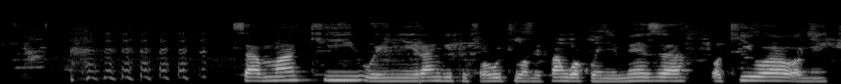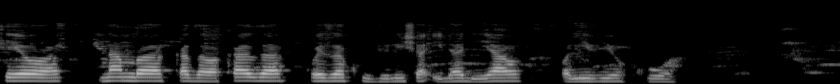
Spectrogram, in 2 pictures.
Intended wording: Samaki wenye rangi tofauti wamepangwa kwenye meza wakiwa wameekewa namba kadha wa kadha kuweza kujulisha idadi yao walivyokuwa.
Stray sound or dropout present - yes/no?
yes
